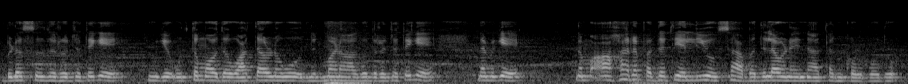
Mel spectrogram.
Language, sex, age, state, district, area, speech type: Kannada, female, 45-60, Karnataka, Chikkamagaluru, rural, spontaneous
